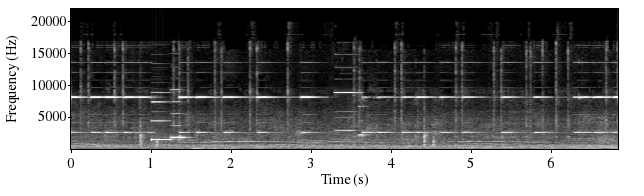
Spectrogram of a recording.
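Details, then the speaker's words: LG Direct Drive front-loading washing machine that was hard to switch on, after control module repair and modification: clean electronic beeps and a chime at power-on, board responding normally; normal power-on chime. "Selanjutnya kita tekan tombol power-nya. Nah, untuk kali ini sudah hidup normal."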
